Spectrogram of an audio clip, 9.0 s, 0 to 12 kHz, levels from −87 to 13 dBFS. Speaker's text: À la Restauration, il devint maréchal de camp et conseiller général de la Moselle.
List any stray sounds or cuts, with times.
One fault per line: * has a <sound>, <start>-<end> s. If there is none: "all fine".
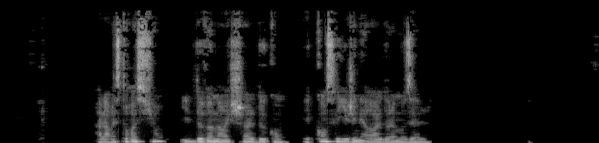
all fine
